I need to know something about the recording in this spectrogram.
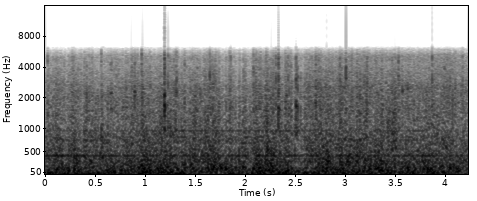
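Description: Motorboat under way at speed: wind buffets the microphone and water rushes and spatters from the wake, over the steady drone of a 125 hp Mercury two-stroke outboard. Scattered sharp ticks run through it.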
